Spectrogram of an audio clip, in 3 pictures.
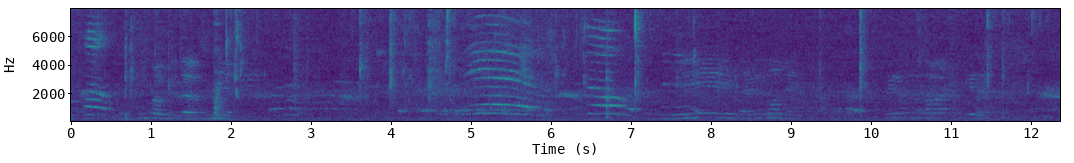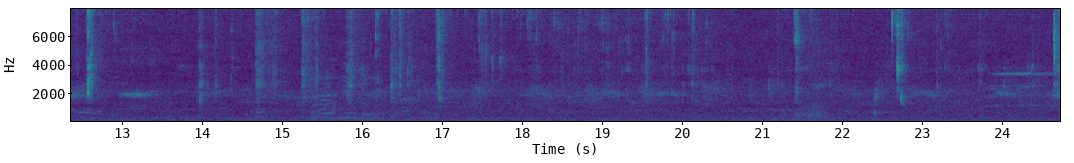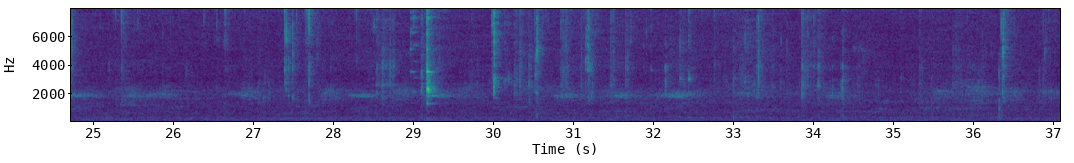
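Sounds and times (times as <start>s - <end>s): man chewing wetly: 11.5s - 37.0s.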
